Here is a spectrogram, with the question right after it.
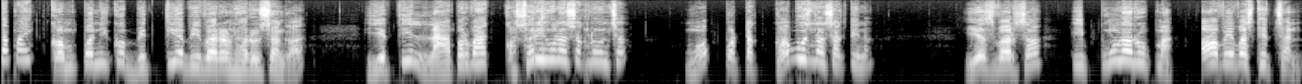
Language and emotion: Nepali, angry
